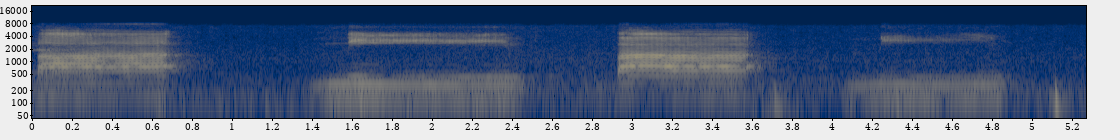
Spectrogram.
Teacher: बा और मीम किस तरह होते हैं कि उसमें हमारे दोनों होंठ बंद हो जाते हैं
